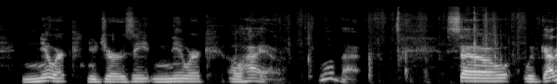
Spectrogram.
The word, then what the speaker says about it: Newark: Newark, Ohio is pronounced the same as Newark, New Jersey.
